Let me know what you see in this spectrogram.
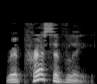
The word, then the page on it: repressively: British English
